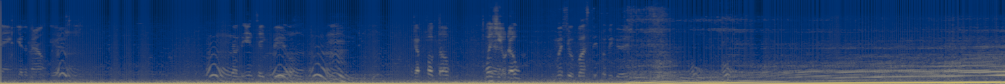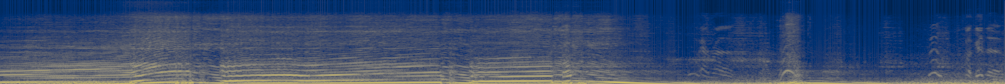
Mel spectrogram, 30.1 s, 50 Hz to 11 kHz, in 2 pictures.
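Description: K24 engine of a swapped Acura Integra, fitted with a Hybrid Racing intake, heard from inside the cabin. It holds a steady drone at first, then accelerates from about ten seconds in, the revs climbing and dropping at two upshifts before easing off near the end.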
